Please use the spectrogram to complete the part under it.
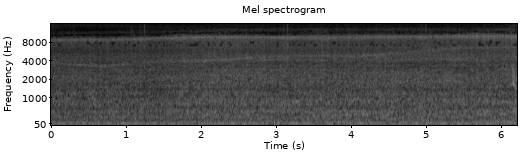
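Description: A Class 20 double-headed coal train rolls by in Train Simulator Classic, a loud continuous rumble and rattle of wagons with a steady low drone, close and unbroken.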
